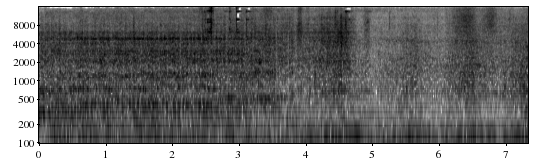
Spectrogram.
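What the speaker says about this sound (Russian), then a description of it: "Сейчас отгоним Урал на мойку" Ural truck engine running as it is driven to the wash, a steady loud low rumble with rattling mechanical noise throughout, close by and without speech.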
